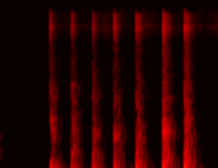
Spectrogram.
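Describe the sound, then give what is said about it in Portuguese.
Seven firm knocks on a stuck bathroom door with someone trapped inside, in a quick, steady rhythm, each a heavy thud that fades fast, with no voices and silence just before they begin. “Ele ficou preso, preso no banheiro.”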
